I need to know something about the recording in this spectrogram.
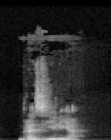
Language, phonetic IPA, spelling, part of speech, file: Romanian, [bra.zi.li.a], Brazilia, proper noun, LL-Q7913 (ron)-Brazilia.wav
- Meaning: Brazil (a large Portuguese-speaking country in South America)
